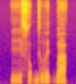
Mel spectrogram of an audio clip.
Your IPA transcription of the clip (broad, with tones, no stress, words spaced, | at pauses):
iː˦so˨ ɡɪ˦βe˦ɡ͡ba˦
